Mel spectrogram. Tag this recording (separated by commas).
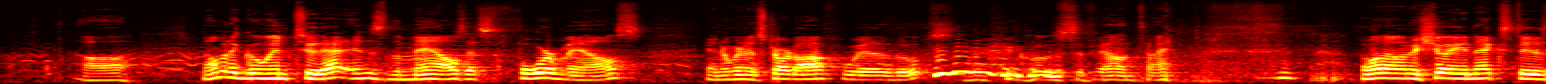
Speech, Dog, pets, inside a small room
